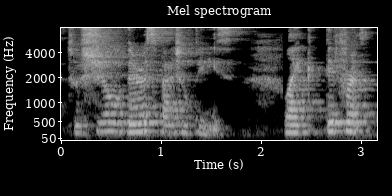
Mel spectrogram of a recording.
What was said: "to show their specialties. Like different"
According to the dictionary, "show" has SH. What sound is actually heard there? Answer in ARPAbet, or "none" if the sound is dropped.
SH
